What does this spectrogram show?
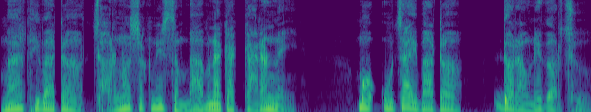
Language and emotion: Nepali, fearful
